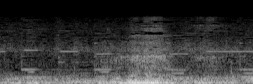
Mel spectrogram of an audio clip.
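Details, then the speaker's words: A sleeping wolf snoring, rough rhythmic snores, recorded at a wolf breeding base in Xinjiang, China, with a phone resting on its paw. "你们听过狼打呼了吗？就是这种感觉，哎，贼拉帅，知道吧？"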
